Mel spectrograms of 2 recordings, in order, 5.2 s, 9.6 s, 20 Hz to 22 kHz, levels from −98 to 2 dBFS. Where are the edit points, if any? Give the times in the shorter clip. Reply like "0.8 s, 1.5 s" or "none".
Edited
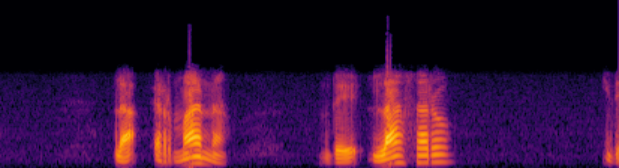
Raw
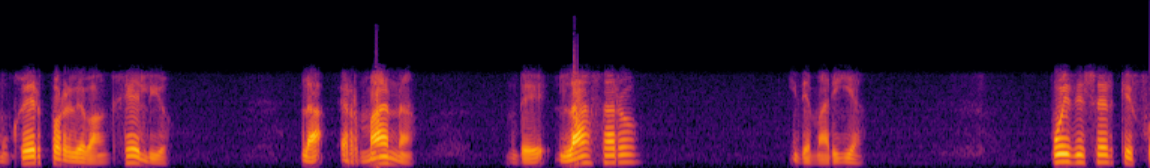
none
